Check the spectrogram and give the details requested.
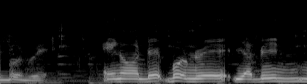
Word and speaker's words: Bonwire: The name of the town is called Bonwire, but when you look at the spellings, you may be tempted to mention Bonwire, but the right pronunciation is Bonwire.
